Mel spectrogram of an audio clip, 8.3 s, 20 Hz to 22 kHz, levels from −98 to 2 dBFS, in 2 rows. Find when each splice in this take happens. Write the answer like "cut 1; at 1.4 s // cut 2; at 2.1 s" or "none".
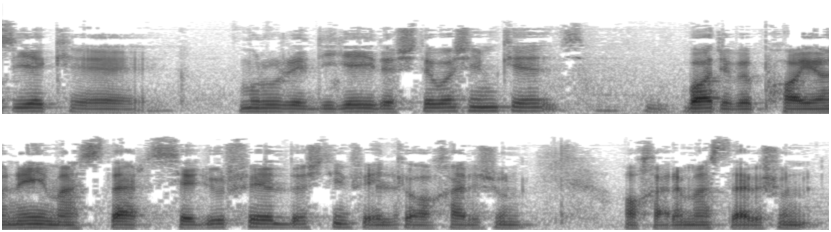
cut 1; at 3.6 s // cut 2; at 6.1 s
